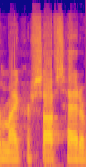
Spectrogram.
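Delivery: ordinary talk, nothing marked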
